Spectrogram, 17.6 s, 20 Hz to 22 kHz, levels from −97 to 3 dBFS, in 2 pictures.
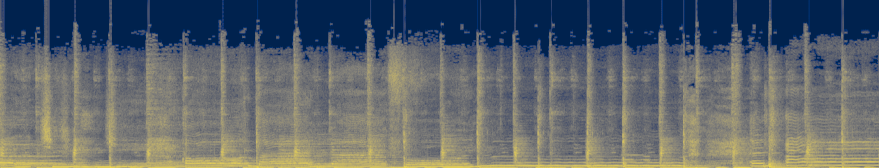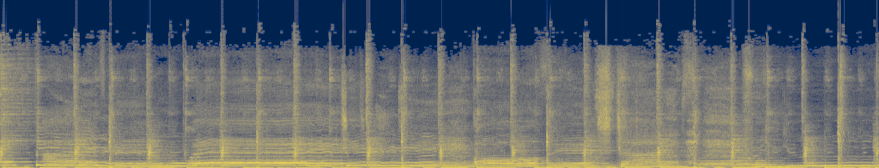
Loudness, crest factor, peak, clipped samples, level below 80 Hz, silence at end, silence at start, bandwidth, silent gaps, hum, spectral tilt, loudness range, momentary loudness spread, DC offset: -10 LUFS; 10 dB; 0 dBFS; under 0.1%; -14 dBFS; 0 s; 0 s; 18.5 kHz; none; none; -5 dB/octave; 1 LU; 2 LU; under 0.1%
